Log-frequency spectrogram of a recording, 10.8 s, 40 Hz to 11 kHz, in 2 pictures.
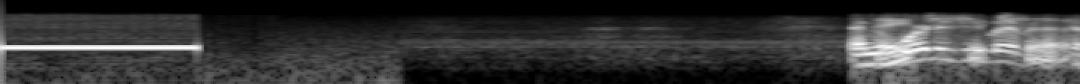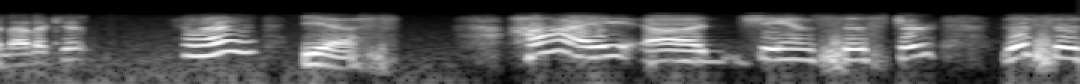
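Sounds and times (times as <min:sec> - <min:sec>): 
telephone ringback tone over the line: 0:00.0 - 0:01.0
speech: 0:04.3 - 0:07.4, 0:08.0 - 0:10.7.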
